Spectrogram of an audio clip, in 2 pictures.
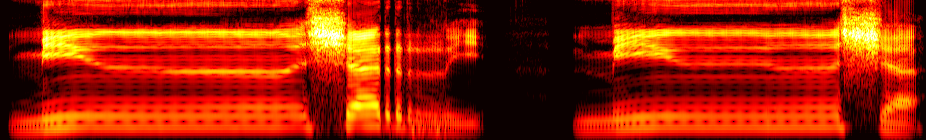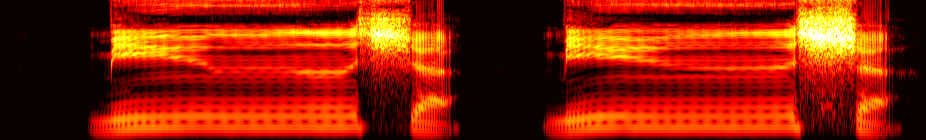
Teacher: Nah, di sini huruf apa yang diikhfakan adalah nun tentunya, namun huruf nun sukun di sini bertemu dengan huruf shin sehingga ikhfa yang terjadi adalah ikhfa yang tipis.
